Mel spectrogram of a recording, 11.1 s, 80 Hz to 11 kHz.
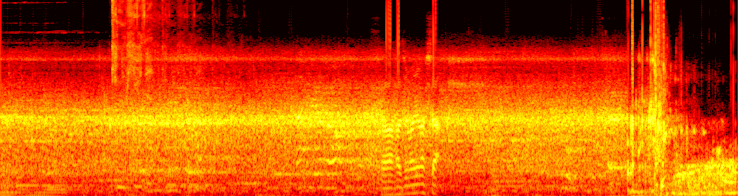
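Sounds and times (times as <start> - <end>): indistinct voices: 1.6 - 4.0
echoing swimming pool hall noise: 1.6 - 9.4.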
